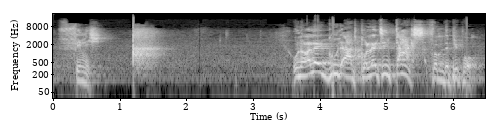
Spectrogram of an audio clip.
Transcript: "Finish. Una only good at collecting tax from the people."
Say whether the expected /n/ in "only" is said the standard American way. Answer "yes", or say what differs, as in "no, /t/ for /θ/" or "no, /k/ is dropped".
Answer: no, /n/ is dropped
